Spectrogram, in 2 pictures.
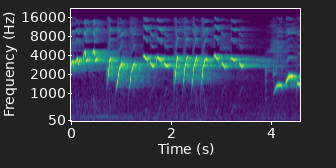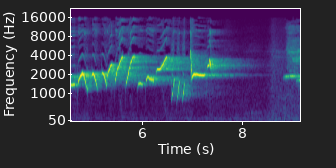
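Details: White-rumped shama song aimed at drawing in rival shamas: dense rapid sequences of high, steeply falling whistles, a short pause, then lower rising-and-falling slurred phrases and a final burst of sharp notes.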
